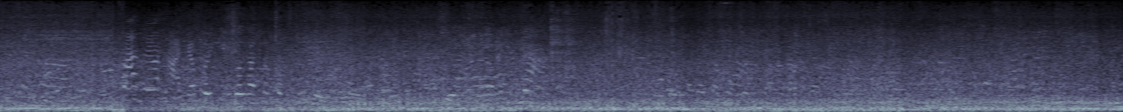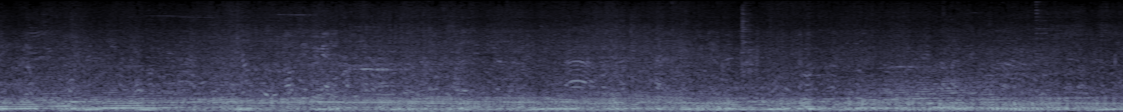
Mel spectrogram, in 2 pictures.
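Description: Street traffic rumbles steadily.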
